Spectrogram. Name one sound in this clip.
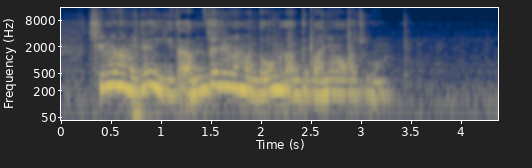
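A young woman talks animatedly and close up.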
